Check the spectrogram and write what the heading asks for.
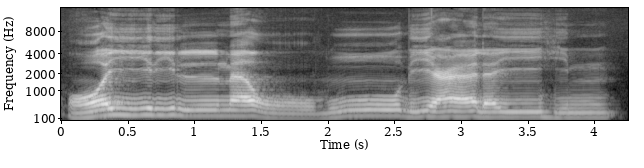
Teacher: huruf ghain tidak disifati dengan qalqalah, maka jangan dibaca dengan memantul.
